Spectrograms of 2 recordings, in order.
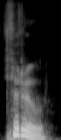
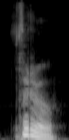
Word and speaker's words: through: Então, além da gente ter o que é a língua entre os dentes, tem também o som do R logo em seguida. Então, through, through. Assim como é a pronúncia do número 3 em inglês, three, three.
